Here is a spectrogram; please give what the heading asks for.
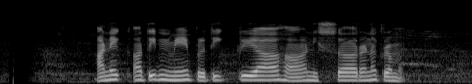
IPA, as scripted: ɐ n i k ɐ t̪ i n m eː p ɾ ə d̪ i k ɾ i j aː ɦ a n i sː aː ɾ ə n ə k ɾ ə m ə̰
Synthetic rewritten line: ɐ n e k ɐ t̪ i n m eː p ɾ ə t̪ i k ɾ i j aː ɦ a n i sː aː ɾ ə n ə k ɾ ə m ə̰

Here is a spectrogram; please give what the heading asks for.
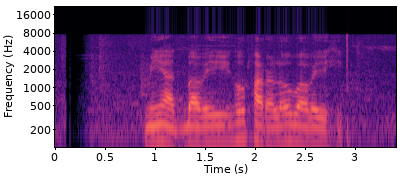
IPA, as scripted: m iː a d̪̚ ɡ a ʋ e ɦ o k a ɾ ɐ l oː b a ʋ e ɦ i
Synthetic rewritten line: m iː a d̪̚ b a ʋ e ɦ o p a ɾ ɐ l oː b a ʋ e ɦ i

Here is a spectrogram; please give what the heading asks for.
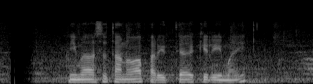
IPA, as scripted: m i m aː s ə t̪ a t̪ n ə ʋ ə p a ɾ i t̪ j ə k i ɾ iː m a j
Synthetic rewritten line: n i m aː s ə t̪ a n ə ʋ a p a ɾ i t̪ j a k i ɾ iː m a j

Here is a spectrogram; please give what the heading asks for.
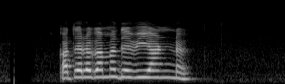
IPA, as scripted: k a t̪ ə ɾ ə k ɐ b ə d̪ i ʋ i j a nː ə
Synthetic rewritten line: k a t̪ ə ɾ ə ɡ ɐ m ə d̪ e ʋ i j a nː ə

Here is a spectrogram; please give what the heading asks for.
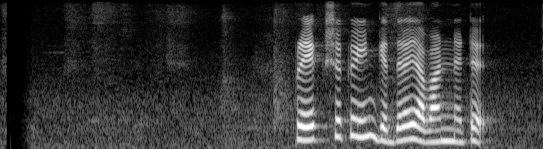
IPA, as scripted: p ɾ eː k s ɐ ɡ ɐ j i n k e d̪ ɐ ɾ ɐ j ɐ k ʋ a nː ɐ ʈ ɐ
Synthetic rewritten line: p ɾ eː k ʂ ɐ k ɐ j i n ɡ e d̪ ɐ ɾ ɐ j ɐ ʋ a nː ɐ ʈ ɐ

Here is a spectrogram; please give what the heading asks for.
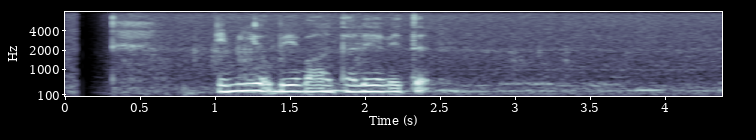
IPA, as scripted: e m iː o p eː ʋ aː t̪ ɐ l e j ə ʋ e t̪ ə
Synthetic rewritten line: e m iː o b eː ʋ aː t̪ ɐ l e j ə ʋ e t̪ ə

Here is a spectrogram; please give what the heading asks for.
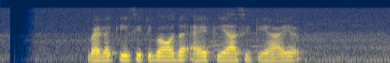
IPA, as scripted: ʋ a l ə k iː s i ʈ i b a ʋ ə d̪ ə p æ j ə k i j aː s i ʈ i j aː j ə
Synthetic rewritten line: ʋ æ l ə k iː s i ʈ i b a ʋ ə d̪ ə ʔ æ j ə k i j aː s i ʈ i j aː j ə

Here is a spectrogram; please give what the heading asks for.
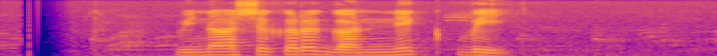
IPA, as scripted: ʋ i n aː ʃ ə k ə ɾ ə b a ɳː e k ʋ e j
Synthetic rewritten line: ʋ i n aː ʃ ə k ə ɾ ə ɡ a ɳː e k ʋ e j

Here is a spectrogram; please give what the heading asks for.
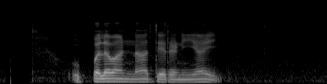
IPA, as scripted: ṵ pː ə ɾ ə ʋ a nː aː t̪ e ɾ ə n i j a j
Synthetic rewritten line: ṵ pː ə l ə ʋ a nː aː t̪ e ɾ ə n i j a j

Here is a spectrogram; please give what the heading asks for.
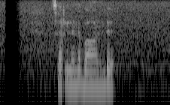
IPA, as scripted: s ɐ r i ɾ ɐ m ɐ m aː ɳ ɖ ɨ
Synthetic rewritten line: s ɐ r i l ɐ n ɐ b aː ɳ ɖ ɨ

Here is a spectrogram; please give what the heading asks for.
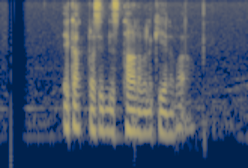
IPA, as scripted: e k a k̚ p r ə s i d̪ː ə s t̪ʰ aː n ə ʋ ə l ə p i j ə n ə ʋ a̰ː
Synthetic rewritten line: e k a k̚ p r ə s i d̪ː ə s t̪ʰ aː n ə ʋ ə l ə k i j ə n ə ʋ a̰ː

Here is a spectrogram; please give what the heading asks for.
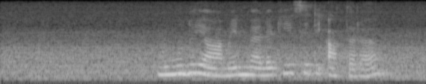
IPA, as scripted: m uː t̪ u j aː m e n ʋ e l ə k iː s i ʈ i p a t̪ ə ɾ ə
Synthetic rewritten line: m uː d̪ u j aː m e n ʋ æ l ə k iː s i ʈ i ʔ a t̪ ə ɾ ə

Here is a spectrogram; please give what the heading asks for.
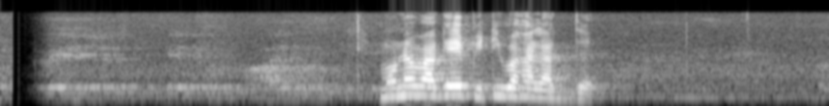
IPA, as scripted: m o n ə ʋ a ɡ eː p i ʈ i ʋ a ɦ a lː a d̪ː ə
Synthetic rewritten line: m o n ə ʋ a ɡ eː p i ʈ i ʋ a ɦ a l a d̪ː ə

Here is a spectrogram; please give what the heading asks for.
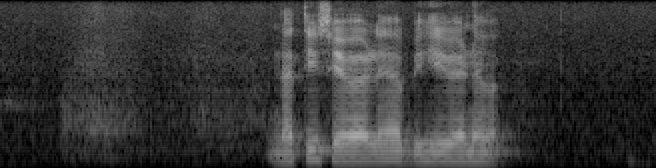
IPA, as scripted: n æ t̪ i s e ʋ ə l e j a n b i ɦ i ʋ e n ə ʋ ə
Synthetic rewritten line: n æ t̪ i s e ʋ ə l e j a b i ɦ i ʋ e n ə ʋ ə

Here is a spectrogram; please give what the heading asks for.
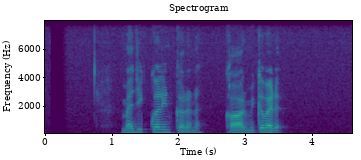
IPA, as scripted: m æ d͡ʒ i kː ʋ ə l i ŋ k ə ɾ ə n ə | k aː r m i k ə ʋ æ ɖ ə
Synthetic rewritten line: m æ d͡ʒ i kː ʋ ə l i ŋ k ə ɾ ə n ə | k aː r m i k ə ʋ æ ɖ ə

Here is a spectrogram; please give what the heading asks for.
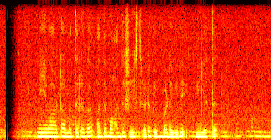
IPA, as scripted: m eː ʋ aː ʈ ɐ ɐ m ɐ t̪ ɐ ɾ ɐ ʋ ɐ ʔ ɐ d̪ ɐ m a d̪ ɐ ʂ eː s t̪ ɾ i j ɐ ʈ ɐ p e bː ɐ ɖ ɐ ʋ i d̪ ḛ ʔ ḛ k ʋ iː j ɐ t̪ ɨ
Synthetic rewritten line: m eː ʋ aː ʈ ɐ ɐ m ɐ t̪ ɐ ɾ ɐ ʋ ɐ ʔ ɐ d̪ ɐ m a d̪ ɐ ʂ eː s t̪ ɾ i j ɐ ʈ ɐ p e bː ɐ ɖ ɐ ʋ i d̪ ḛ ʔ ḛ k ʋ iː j ɐ t̪ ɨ

